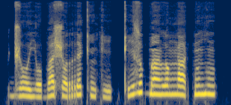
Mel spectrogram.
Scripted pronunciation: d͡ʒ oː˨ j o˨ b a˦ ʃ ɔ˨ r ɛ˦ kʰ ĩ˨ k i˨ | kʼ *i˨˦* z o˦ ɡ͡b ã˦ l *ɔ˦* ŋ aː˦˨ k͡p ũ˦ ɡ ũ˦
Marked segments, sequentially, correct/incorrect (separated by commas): correct, correct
